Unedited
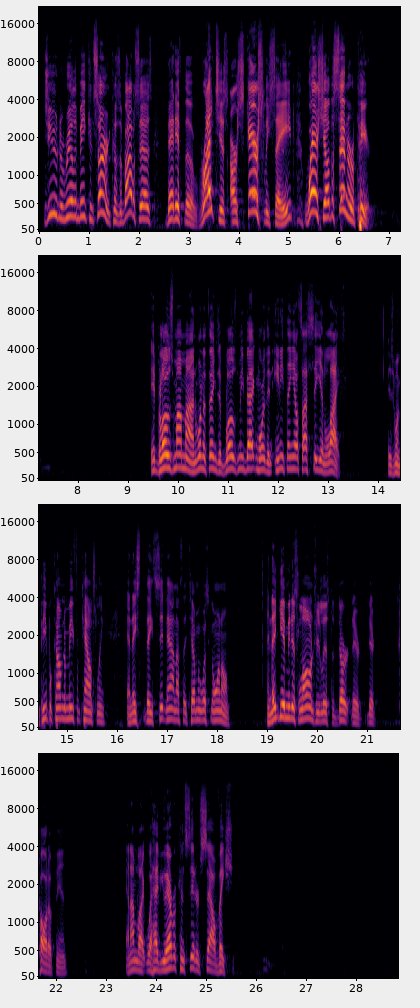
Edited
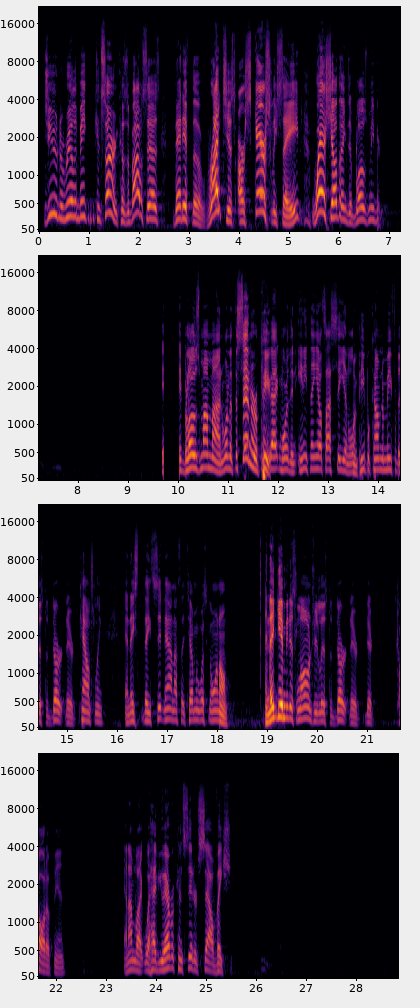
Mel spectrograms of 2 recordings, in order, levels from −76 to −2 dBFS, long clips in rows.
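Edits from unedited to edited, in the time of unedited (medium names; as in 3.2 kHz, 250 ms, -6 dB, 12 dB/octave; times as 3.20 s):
0.92 s: stutter 0.05 s, 4 plays
5.88–6.55 s: swap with 10.64–11.37 s
9.49 s: insert room tone 0.32 s
13.02–14.35 s: delete
18.08–19.39 s: gain +9.5 dB
20.12–20.94 s: copy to 15.26 s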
